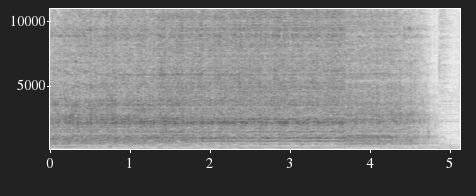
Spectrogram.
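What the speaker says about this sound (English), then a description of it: "we're gonna put the lid on and blend it up." A blender runs steadily at high speed, mixing a maple balsamic dressing with maple syrup and Dijon mustard, a loud continuous whirring motor drone that winds down at the end.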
